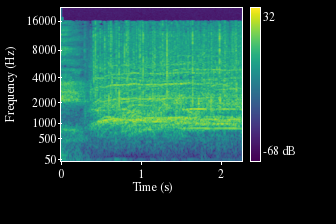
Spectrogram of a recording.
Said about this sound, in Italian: Applausi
